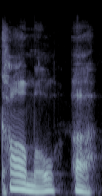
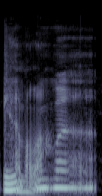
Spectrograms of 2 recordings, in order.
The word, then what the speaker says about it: Kamala: It's pronounced Carmel. I thought it was like Pamela, but Kamala. No, Kamala.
